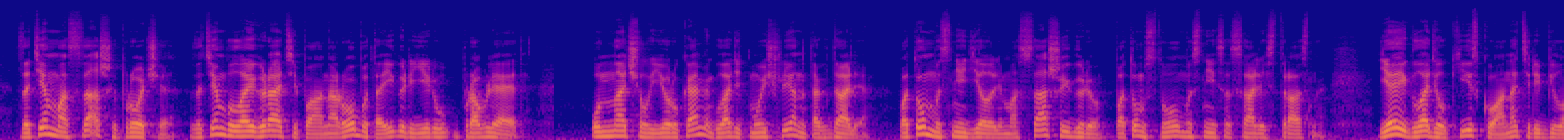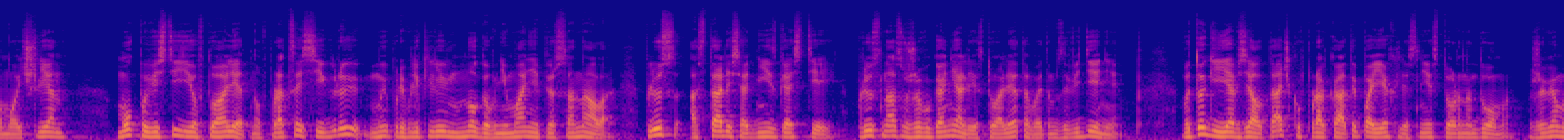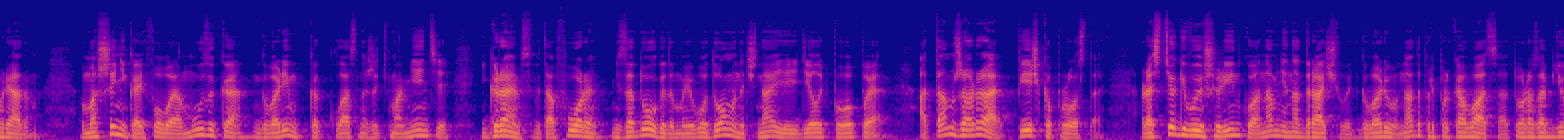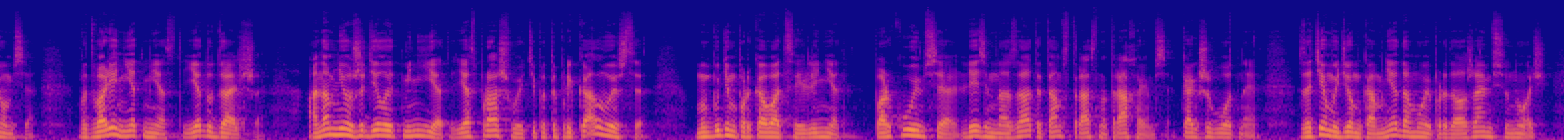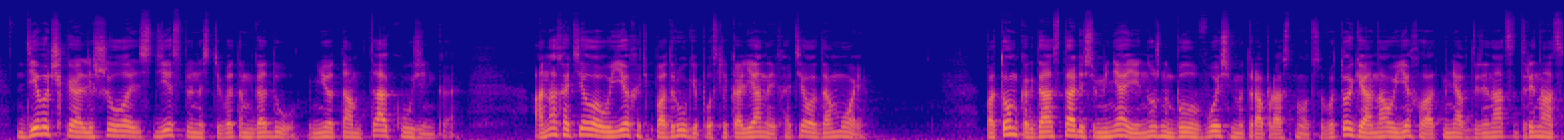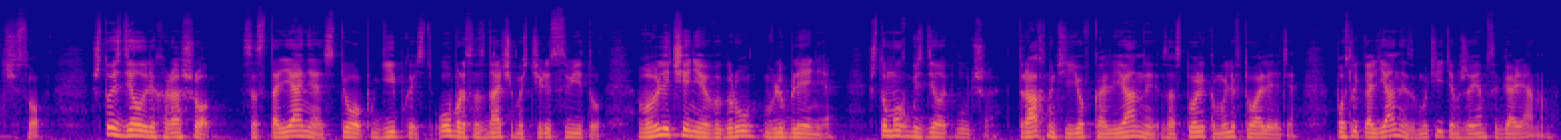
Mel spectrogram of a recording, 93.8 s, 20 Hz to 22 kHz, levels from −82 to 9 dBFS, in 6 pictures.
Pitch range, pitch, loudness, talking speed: 115-140 Hz, 125 Hz, -24 LUFS, 155 wpm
